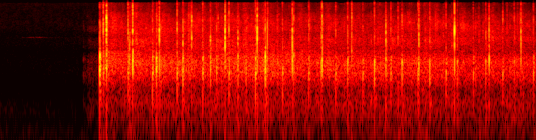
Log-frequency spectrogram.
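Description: About a second of silence, then an audience breaks into applause, many hands clapping steadily.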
